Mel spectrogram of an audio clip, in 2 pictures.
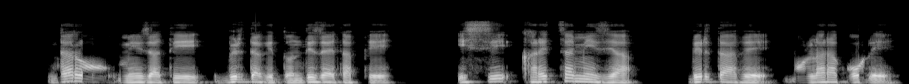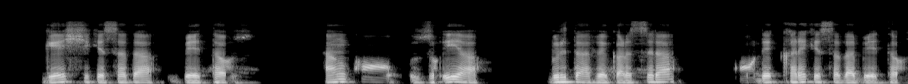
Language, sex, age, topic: Gamo, male, 25-35, agriculture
